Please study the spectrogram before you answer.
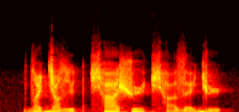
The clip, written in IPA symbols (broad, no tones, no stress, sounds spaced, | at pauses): d ɑ ɟ ɑ z y t t͡ɕʰ a ʃ y t͡ɕʰ a̰ z ɛ̰ ɟ y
